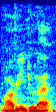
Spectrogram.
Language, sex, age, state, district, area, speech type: Sindhi, male, 60+, Maharashtra, Thane, urban, spontaneous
